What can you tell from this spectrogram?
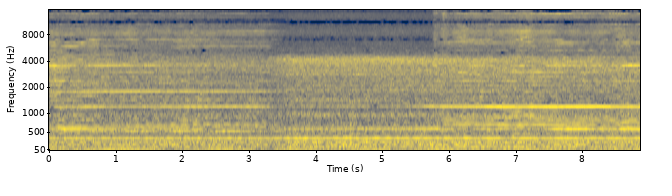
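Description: Table saw running at a steady pitch and ripping a plywood board. The blade starts cutting about three seconds in, adding a higher-pitched cutting noise over the motor's steady tone.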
